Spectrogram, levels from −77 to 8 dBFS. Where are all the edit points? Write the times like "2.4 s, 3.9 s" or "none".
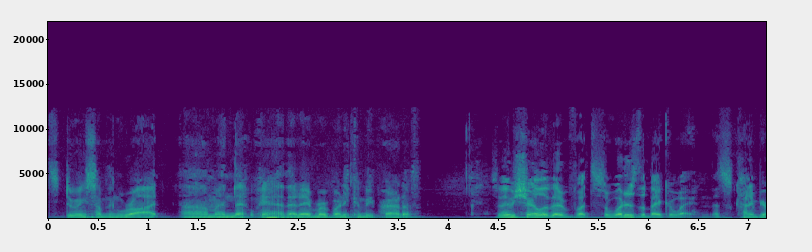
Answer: none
